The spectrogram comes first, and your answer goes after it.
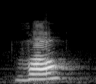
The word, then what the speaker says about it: ظ: ظا حرف الظاء محرك بحركة الفتح ينطق ظا أو الظاء فوقها فتحة تنطق ظا. ظا لا بد من إخراج اللسان عند النطق بها.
